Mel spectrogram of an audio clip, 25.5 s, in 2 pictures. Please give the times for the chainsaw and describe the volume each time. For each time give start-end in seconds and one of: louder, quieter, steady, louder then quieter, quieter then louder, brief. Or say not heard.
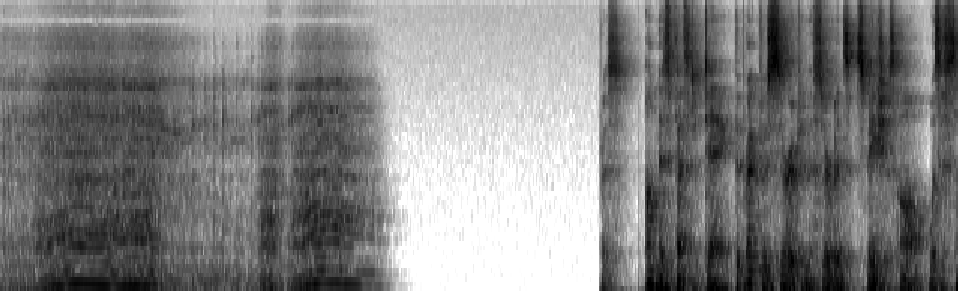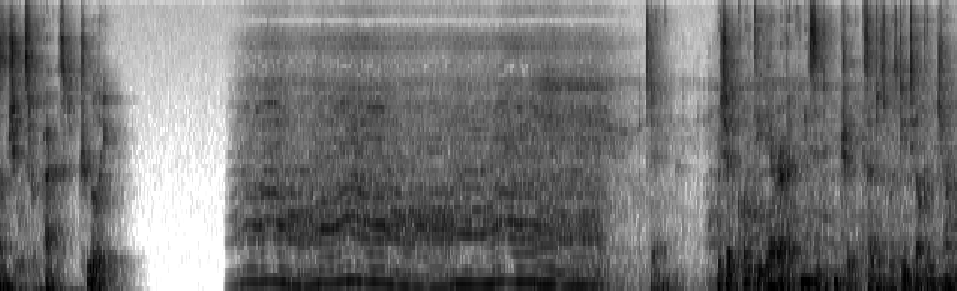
0.0-5.1 quieter then louder
15.8-25.5 quieter.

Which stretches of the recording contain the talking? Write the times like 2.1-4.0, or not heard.
8.0-14.3, 21.4-25.5.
